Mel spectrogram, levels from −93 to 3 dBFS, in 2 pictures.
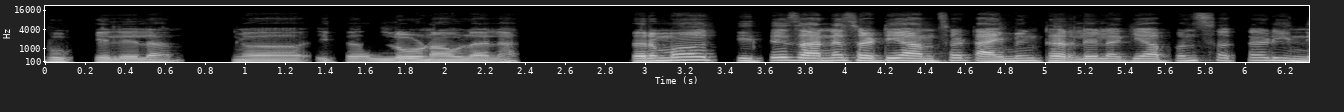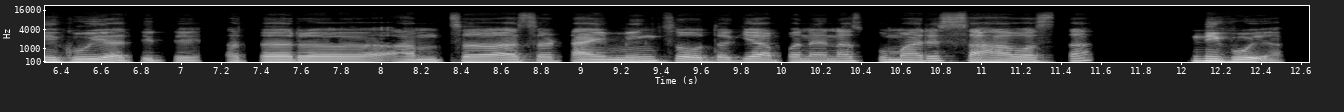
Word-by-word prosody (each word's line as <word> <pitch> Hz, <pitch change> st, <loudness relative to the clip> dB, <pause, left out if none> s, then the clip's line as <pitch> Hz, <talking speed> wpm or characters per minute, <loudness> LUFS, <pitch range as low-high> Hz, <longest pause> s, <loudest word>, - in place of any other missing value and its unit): Book 130 Hz, -1 st, -2 dB
केलेला, 120 Hz, +1 st, -1 dB, 0.4 s
अ, 110 Hz, 0 st, -2 dB
इथं 115 Hz, +1 st, -6 dB
लोणावळ्याला. 115 Hz, +1 st, 0 dB, 0.6 s
तर 165 Hz, +1 st, +6 dB
मगं 215 Hz, +5 st, +4 dB, 0.2 s
तिथे 175 Hz, +4 st, +1 dB
जाण्यासाठी 180 Hz, -1 st, +4 dB
आमचा 170 Hz, 0 st, +3 dB
टायमिंग 160 Hz, +3 st, +3 dB
ठरलेला 160 Hz, 0 st, +2 dB
की 165 Hz, -, -1 dB
आपण 160 Hz, +3 st, -1 dB
सकाळी 190 Hz, +1 st, -3 dB
निघूया 140 Hz, -3 st, +2 dB
तिथे, 105 Hz, 0 st, -7 dB, 0.2 s
तर 120 Hz, +2 st, -1 dB
अ, 120 Hz, 0 st, -1 dB
आमचं 120 Hz, +6 st, -1 dB
असं 130 Hz, +4 st, -4 dB
टायमिंगचं 135 Hz, +4 st, +1 dB
होतं, 140 Hz, -1 st, -1 dB
की 155 Hz, -, -3 dB
आपण 145 Hz, 0 st, -2 dB
आहे 145 Hz, 0 st, -2 dB
ना 150 Hz, +1 st, -1 dB
सुमारे 140 Hz, 0 st, -2 dB
6 145 Hz, -4 st, -1 dB
वाजता 145 Hz, +3 st, -3 dB, 0.6 s
निघूया. 140 Hz, -8 st, +5 dB
145 Hz, 145 wpm, -23 LUFS, 120-160 Hz, 0.6 s, तर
